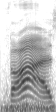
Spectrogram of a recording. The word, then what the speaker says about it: vase: pretty looking heart vase or is it Vaz as some people might say viewer says vase which I think is the correct way to say it absolutely umbrella foreign net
